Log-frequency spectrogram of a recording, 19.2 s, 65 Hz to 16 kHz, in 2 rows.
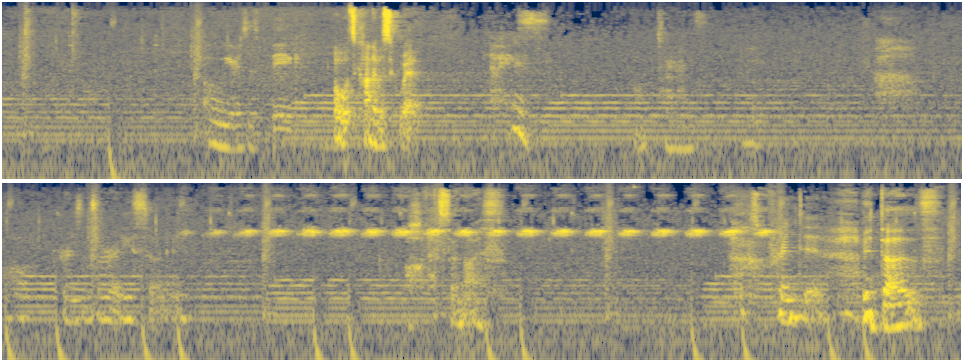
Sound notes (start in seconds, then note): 11.4 crickets chirping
